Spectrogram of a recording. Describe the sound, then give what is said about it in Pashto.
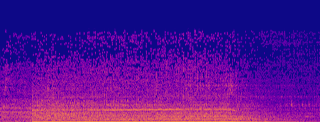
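Vehicle engines idle in a road jammed with stalled traffic in the Tanawchi area, a steady low drone that drops in pitch and fades toward the end. “استاد شاته را په دغه سیمه کې لیدل کېږي چې زیات شمیر موټر په لاره کې بند پاتې دي.”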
